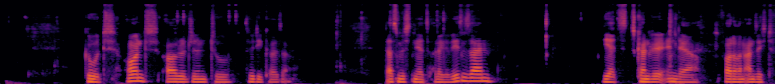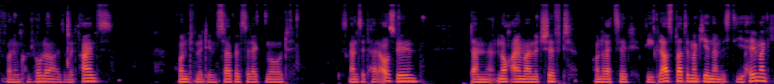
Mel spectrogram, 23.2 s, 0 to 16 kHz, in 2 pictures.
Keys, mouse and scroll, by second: 0.1 Tab, 11.4 KP_1, 13.6 a, 14.1 c.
